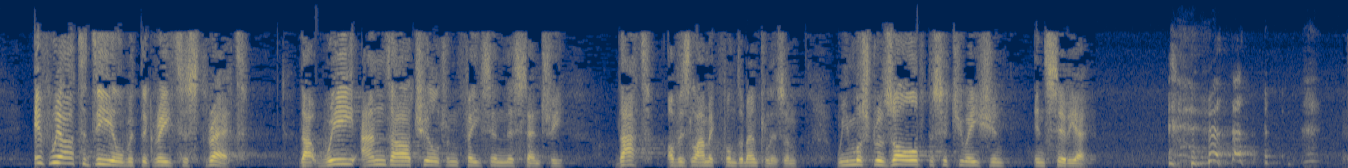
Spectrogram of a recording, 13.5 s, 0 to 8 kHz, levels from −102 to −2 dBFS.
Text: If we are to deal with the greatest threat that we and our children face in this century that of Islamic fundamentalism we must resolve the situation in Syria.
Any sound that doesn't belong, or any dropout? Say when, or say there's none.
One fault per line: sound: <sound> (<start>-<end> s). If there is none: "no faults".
sound: laugh (11.7-13.2 s)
